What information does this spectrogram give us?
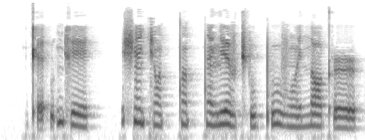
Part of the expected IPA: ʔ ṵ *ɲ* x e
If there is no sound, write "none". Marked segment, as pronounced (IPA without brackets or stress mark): ɲ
